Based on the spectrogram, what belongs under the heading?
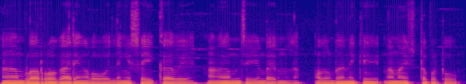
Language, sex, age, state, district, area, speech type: Malayalam, male, 45-60, Kerala, Palakkad, urban, spontaneous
